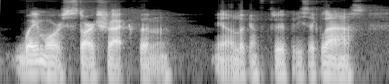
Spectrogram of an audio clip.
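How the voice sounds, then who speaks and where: In an Irish accent, a man talks with a very deep, low pitch. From Northern Ireland, near Belfast. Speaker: portrait photographer. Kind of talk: interview conversation. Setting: podcast interview. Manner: halting, many false starts and fillers.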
